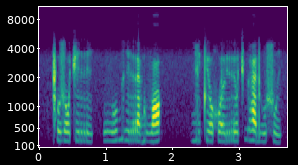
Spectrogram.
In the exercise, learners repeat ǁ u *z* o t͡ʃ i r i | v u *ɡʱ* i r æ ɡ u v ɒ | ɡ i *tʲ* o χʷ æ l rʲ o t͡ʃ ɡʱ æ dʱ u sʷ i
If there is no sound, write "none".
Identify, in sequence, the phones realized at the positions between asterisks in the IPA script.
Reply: z, ɡʱ, tʲ

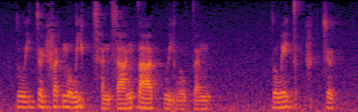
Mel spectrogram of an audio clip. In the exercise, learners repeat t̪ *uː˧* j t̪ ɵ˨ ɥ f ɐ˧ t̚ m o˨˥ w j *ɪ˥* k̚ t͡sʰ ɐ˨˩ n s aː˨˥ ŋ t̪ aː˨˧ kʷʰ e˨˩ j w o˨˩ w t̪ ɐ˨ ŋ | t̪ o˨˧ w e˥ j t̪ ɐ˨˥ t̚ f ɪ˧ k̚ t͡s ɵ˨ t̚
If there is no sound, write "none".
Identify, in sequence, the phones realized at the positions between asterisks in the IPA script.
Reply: uː˨˥, ɪ˥

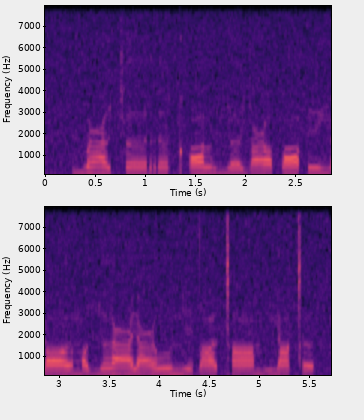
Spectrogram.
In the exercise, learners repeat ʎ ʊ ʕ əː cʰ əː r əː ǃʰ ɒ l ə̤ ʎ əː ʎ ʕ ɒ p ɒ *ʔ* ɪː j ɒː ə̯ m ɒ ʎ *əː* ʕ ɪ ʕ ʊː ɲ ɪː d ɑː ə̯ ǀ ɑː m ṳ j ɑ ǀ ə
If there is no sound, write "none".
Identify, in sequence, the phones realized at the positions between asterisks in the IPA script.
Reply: ʔ, əː

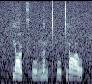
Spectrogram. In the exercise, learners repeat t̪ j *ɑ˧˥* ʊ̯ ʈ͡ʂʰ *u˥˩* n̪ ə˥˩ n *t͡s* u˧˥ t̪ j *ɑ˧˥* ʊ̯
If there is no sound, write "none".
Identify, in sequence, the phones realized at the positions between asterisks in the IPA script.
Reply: ɑ˥˩, u˨˩, t̪ʰ, ɑ˥˩

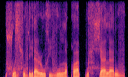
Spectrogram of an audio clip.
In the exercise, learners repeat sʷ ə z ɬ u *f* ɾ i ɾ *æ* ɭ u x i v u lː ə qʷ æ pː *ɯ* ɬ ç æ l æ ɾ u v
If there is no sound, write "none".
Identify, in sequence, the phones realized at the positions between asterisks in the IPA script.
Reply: v, æ, u

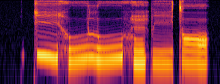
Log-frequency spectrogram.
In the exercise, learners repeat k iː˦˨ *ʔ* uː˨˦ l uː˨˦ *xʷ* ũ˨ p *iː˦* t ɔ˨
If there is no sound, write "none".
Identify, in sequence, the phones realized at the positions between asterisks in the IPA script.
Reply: h, h, iː˨

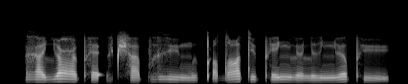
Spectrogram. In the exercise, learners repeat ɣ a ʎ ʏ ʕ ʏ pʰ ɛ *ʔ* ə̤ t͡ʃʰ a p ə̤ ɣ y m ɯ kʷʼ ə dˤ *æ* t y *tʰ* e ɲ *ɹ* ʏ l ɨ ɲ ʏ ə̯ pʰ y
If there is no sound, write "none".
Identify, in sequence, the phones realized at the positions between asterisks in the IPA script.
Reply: ʔ, a, pʰ, l

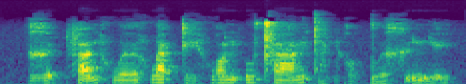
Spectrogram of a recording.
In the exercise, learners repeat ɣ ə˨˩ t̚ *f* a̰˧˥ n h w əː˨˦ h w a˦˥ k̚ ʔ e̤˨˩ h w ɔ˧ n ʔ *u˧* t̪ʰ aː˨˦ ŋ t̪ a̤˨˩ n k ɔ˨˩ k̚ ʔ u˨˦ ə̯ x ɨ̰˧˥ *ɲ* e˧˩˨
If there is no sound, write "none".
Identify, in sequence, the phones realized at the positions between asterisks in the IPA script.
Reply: f, u˧, ɲ

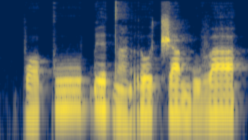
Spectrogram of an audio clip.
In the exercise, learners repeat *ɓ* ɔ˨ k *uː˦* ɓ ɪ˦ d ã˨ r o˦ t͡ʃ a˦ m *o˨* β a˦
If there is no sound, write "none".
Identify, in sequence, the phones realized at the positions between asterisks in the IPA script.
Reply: p, uː˦, u˨

